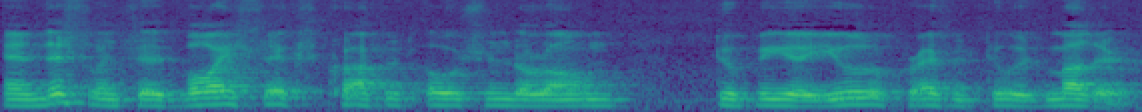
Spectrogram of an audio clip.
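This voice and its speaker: A man in his nineties who grew up in Austria tells his story in a gentle, halting way, going back over his words. His voice is heavily gravelly with fry. The room rings with echo, and a faint hiss sits under the recording. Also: medium pitch, level tone. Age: 90s. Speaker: interviewee. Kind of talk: reminiscing interview.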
